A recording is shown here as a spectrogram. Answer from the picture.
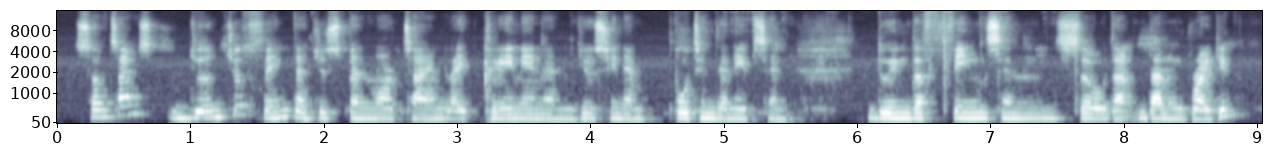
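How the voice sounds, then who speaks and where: A woman speaks with a Spanish accent at a fairly slow pace. Her voice is fairly low and somewhat breathy, with ordinary pitch variation. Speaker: calligraphy instructor. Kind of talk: live stream tutorial. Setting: live stream. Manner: halting.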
